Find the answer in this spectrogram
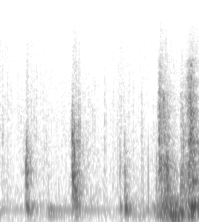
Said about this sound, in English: Do I look all right? Do my nails look terrible with this chartreuse? Well, guess I'll open the door.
